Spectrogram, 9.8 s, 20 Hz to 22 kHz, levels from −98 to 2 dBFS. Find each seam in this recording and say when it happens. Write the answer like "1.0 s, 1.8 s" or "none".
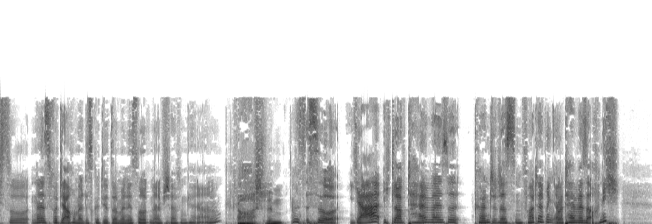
none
